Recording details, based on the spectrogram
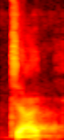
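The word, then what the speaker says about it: chalk: चाक, चाक में L silent है, चाक के साथ लिखा है फॉक, फॉक में एल देखिए यहाँ भी साइलेंट है।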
